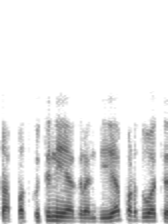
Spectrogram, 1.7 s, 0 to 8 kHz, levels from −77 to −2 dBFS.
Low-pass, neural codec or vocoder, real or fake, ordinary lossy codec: 7.2 kHz; none; real; Opus, 24 kbps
